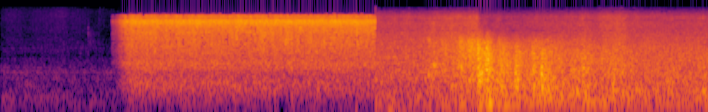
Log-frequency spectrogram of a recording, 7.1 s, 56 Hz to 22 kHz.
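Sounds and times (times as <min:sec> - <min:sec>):
heavy rain in Antalya Turkey: 0:01.2 - 0:07.0
thunder rolling through a downpour: 0:03.9 - 0:07.0.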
